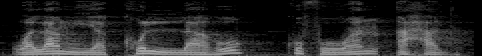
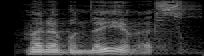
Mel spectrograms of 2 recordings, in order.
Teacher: lam boʻlgani uchun uni g'unnasiz talaffuz qilamiz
